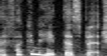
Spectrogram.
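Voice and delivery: hushed hateful mutter. Retold or imitated. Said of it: "I'm like".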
